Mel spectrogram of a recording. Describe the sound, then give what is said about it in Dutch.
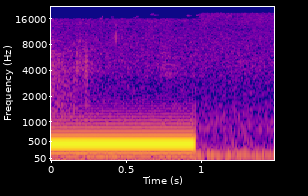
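A telephone call rings out with one steady, mid-pitched electronic tone. It holds for about a second and then cuts off abruptly into near silence. “Maar ja, we hebben hem gebeld.”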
